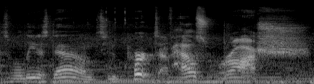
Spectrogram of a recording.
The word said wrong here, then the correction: Roosh: All right. – Roosh. Sorry. – That's how you pronounce it.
